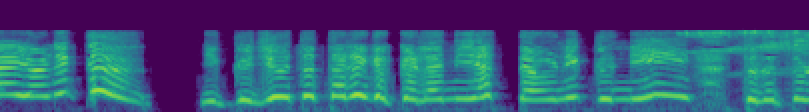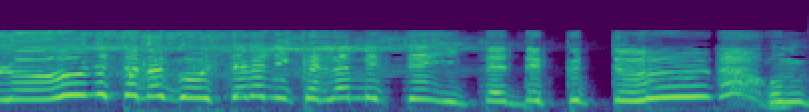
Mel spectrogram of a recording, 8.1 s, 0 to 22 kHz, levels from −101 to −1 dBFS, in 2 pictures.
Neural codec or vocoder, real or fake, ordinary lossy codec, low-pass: none; real; none; none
